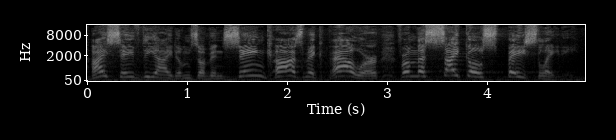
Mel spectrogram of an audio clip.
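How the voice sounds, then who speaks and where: A brash sarcastic raccoon rogue. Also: male voice, extremely high pitch, sing-song, unhurried, bright, forceful tone, full character voice. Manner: sarcastic, boastful. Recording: game cutscene with music.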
